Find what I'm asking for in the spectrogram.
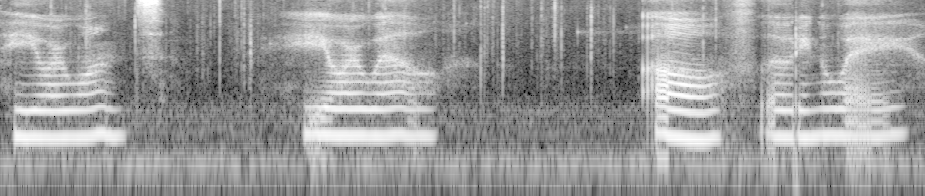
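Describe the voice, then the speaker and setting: Woman playing a breathy, creaky, seductive vampire hypnotist. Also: fairly high pitch, dark tone, exaggerated voice. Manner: slow, hypnotic, coaxing, dominant. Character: seductive, commanding, teasing female vampire hypnotist. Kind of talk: whispered ASMR roleplay.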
